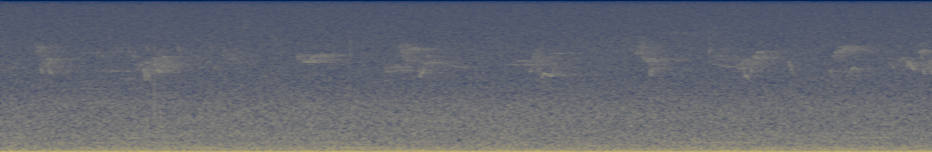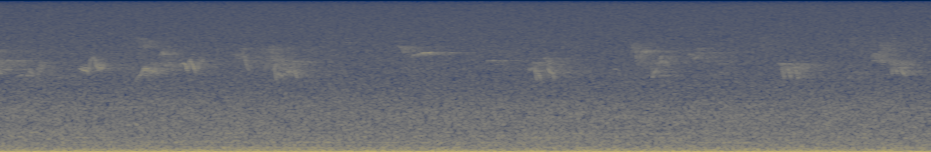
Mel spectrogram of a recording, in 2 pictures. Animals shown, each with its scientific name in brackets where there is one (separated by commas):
Scarlet Tanager (Piranga olivacea), Red-eyed Vireo (Vireo olivaceus)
